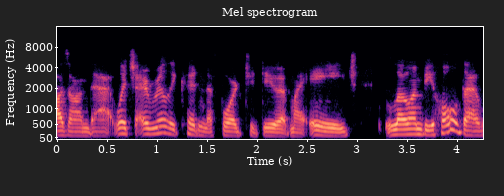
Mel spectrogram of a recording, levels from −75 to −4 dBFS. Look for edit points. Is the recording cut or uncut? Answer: cut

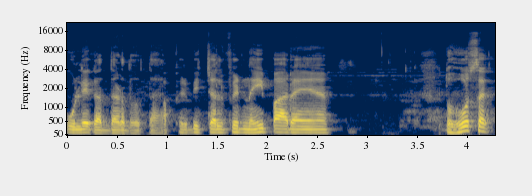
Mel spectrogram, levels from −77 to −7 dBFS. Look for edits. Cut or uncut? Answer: cut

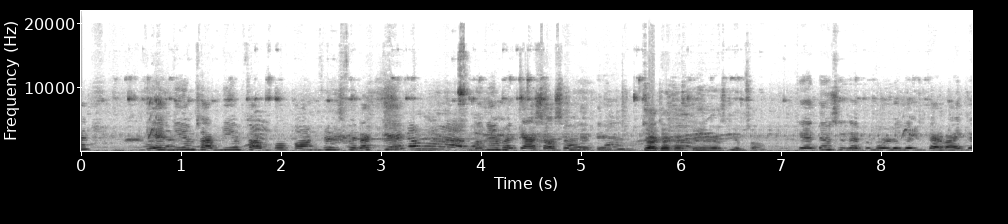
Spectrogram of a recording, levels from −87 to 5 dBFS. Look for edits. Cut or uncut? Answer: uncut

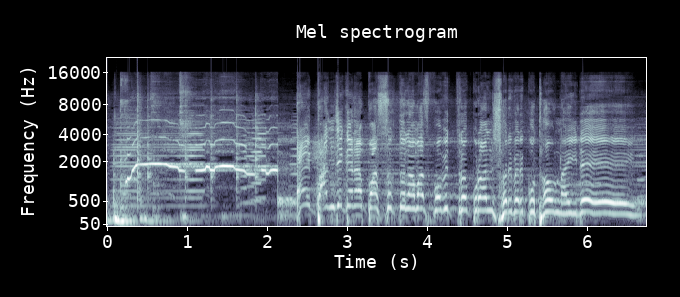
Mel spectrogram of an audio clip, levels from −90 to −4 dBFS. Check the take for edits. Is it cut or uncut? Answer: cut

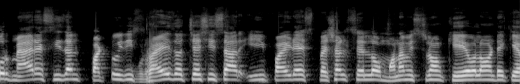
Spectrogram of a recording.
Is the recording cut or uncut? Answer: cut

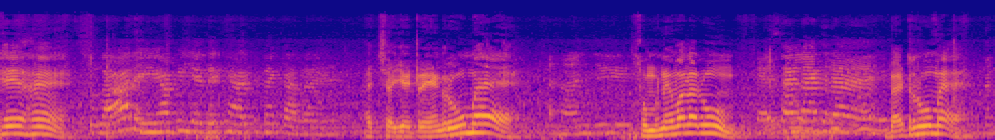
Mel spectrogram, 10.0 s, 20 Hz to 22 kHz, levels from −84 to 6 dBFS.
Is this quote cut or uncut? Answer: uncut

